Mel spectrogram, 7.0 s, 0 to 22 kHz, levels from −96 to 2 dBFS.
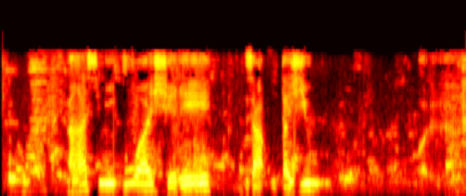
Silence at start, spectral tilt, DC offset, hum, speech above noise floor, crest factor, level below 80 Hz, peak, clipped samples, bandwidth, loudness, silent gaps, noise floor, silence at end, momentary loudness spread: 0.05 s; -2 dB/octave; under 0.1%; none; 28 dB; 16 dB; -60 dBFS; 0 dBFS; under 0.1%; 8.4 kHz; -15 LUFS; none; -44 dBFS; 0 s; 18 LU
